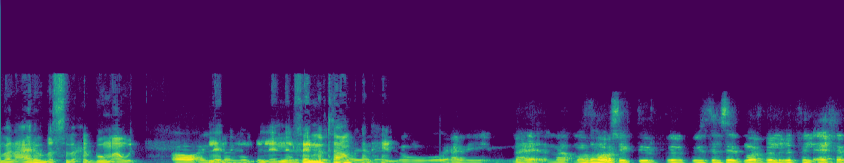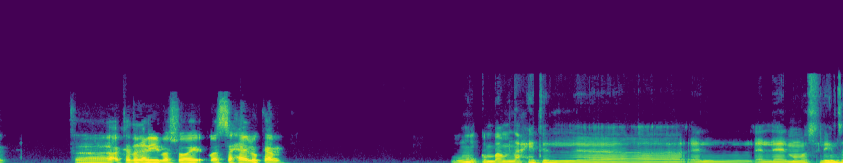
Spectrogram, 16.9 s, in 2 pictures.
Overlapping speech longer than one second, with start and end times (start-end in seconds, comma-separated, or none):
2.1-4.0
